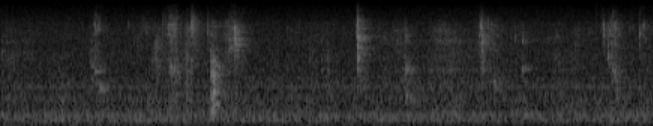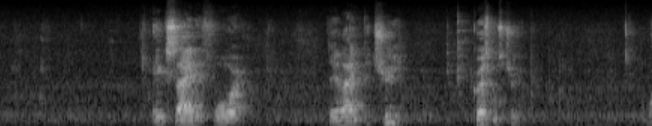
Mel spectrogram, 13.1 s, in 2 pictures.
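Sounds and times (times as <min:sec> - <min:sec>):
soft crunches while chewing: 0:00.0 - 0:08.1.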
